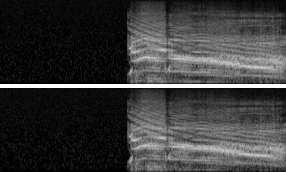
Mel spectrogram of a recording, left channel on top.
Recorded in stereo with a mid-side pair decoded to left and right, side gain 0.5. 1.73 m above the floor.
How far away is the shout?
About 3 m.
